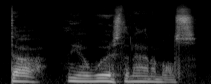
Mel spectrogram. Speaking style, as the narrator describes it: Sasha said gloomily

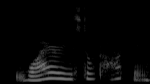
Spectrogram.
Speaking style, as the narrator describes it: He said harshly

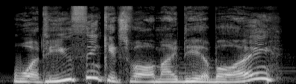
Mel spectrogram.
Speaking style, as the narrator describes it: The librarian's voice boomed with a chuckle

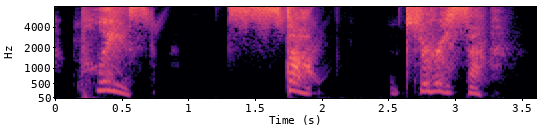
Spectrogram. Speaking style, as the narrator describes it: he sputtered out in pain

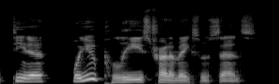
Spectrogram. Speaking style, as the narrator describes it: sighed

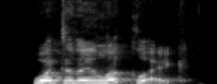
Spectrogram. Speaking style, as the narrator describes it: He shouted

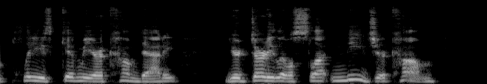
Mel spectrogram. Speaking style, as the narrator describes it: Between her moans and screams, she yelled

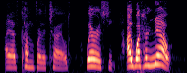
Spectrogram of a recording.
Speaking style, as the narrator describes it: he roared

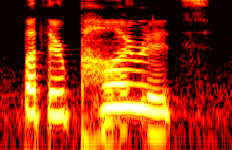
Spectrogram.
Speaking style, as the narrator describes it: heard wail

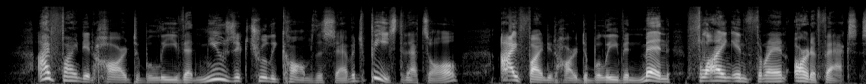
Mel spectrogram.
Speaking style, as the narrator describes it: snapped Felden

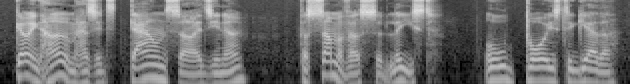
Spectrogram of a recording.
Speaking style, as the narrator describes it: added sullenly

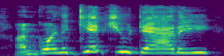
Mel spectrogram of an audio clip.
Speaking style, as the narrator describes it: she shouted

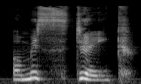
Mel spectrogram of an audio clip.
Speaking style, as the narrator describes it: Hades roared

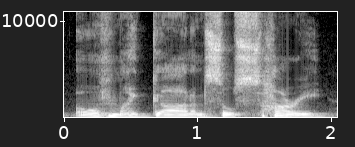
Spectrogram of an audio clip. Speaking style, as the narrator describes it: the lady cried

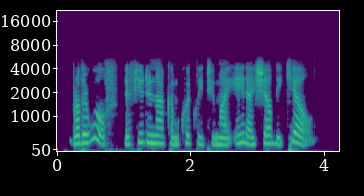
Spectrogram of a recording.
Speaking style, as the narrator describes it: Teenchy Duck immediately cried

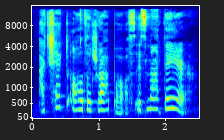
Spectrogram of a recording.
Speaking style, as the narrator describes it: Figure 1 yelled

